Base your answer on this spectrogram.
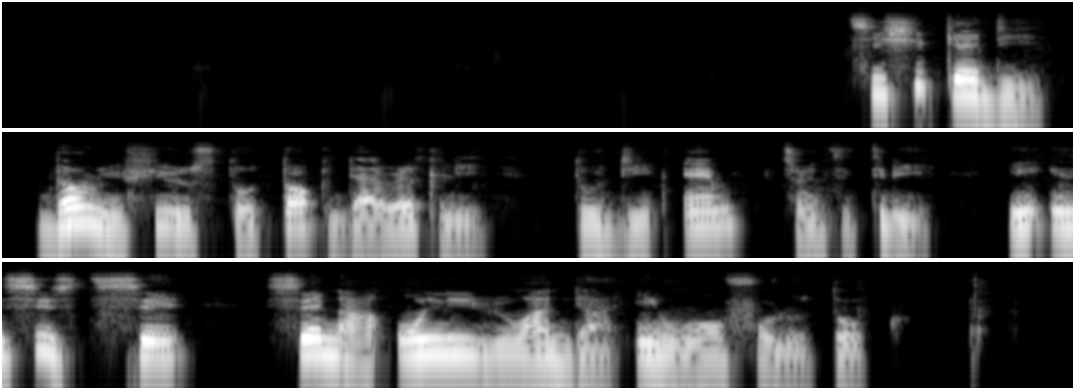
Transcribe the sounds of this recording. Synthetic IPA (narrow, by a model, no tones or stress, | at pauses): tiʃikɛdi | dɔ̃nɹifjustotɔkdaɪɹɛk̚tli | tudiɛ̃mtwɛ̃ntiθɾi | iʔĩnsistse | senaõnliɹiwãndaĩnwɔ̃folotɔk̚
